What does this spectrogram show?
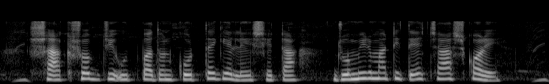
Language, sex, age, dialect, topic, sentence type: Bengali, female, 18-24, Northern/Varendri, agriculture, statement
